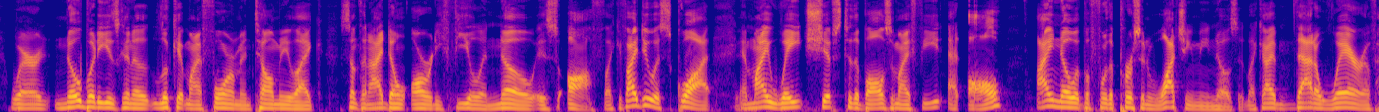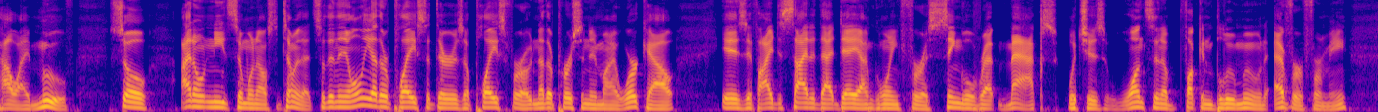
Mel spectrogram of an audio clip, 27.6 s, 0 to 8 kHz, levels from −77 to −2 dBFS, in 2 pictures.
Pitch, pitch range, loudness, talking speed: 115 Hz, 105-130 Hz, -18 LUFS, 235 wpm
